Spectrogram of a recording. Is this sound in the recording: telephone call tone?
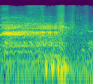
no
